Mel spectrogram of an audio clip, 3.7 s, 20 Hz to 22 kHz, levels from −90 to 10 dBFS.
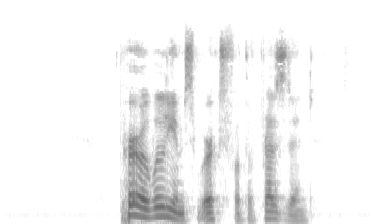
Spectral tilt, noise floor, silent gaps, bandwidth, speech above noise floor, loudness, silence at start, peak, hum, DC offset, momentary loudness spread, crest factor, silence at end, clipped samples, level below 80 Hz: -4 dB/octave; -86 dBFS; none; 14 kHz; 47 dB; -38 LUFS; 1.2 s; -20 dBFS; none; under 0.1%; 13 LU; 20 dB; 0.65 s; under 0.1%; -74 dBFS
